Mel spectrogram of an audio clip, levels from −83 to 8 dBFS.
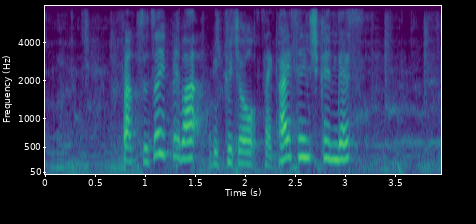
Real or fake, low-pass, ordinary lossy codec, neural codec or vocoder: fake; 7.2 kHz; none; codec, 24 kHz, 3 kbps, HILCodec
